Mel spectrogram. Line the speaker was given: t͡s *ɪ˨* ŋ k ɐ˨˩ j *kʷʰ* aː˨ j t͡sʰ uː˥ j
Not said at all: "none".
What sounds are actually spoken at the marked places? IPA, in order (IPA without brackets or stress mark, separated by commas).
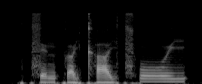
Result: ɪ˨, kʰ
